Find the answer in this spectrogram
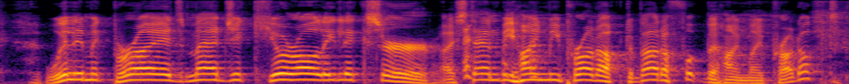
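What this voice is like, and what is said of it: Exaggerated put-on Irish brogue. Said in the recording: “the worst Irish brogue ever”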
